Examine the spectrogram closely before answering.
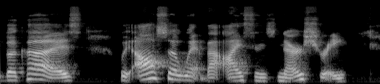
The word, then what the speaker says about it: Ison's: we also went by Ison's nursery it's is ons and they say it like that too so I'm saying it right we went by there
